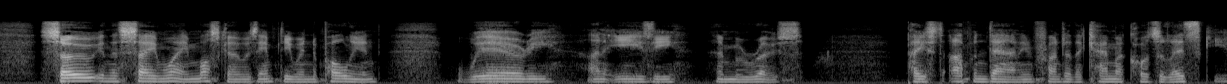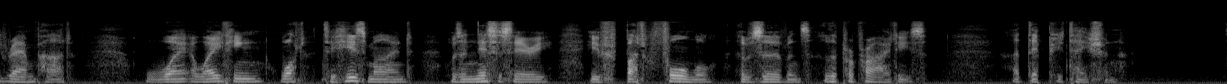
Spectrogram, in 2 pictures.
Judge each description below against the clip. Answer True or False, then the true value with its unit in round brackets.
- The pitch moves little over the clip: True (2.1 semitones)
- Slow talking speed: True (100 wpm)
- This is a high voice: False (125 Hz)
